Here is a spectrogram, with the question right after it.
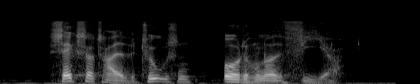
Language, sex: Danish, male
